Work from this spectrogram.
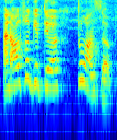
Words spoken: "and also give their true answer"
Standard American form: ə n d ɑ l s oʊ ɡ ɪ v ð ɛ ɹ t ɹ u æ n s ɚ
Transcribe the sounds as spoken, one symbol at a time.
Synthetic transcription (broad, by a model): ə n d ɑ l s oʊ ɡ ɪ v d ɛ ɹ t u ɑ n s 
